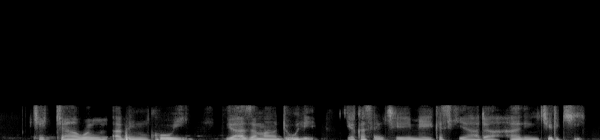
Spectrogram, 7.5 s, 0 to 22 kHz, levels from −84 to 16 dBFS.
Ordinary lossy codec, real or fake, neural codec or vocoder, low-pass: MP3, 48 kbps; fake; codec, 16 kHz, 1 kbps, X-Codec, HuBERT features, trained on general audio; 5.4 kHz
